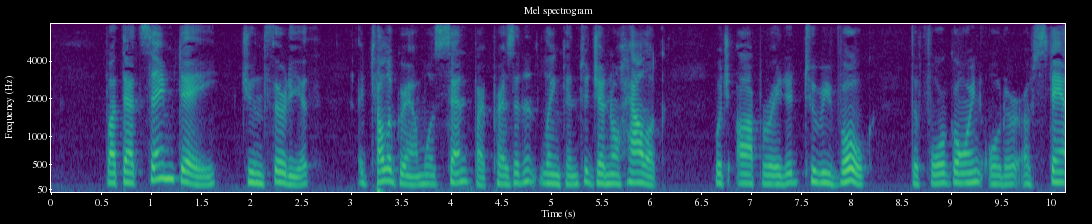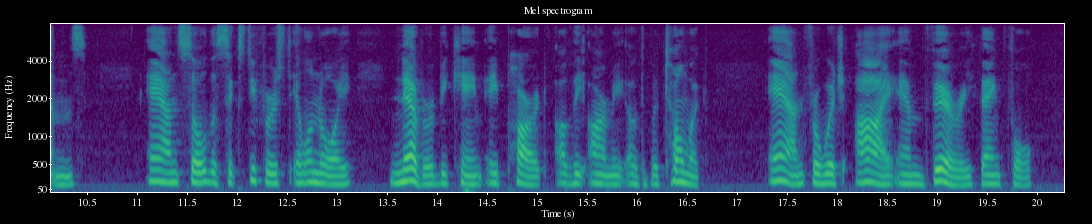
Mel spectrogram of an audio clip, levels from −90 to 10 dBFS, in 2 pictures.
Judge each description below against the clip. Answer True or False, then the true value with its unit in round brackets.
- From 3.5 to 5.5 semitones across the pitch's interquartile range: False (3.0 semitones)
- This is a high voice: False (165 Hz)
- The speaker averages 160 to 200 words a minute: False (140 wpm)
